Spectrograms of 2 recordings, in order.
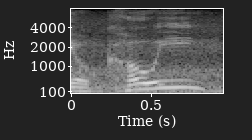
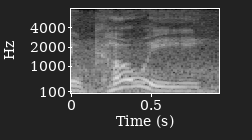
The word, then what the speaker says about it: Ocoee: Carolina and found the okoi lake and okoi river here here's the okoi dam and it's spelled ooc c o e e figuring it's ooi there's a little island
